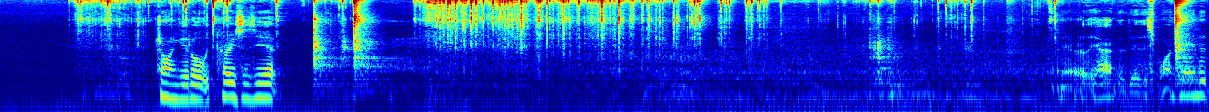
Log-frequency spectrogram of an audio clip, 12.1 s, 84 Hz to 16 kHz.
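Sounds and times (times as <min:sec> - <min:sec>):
baking paper crinkling: 0:00.7 - 0:02.8, 0:04.2 - 0:11.0.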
